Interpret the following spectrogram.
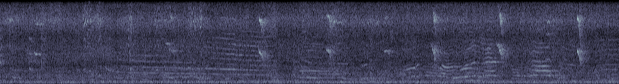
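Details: Asian small-clawed otter at a zoo, rubbing its body against a large tree; high, harmonic chirps that sweep up and down, repeated in quick bursts, over steady background hiss.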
